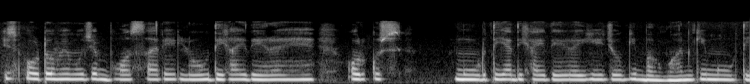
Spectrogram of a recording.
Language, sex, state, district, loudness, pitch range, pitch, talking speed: Hindi, female, Rajasthan, Jaipur, -13 LUFS, 220-235 Hz, 225 Hz, 190 wpm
